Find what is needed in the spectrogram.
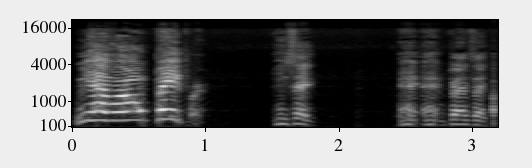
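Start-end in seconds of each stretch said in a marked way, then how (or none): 0.1-1.0 high, loud retort; mock indignant shout. Jonah answers the idea of a show, loudly indignant. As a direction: bellow it back as the boss.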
